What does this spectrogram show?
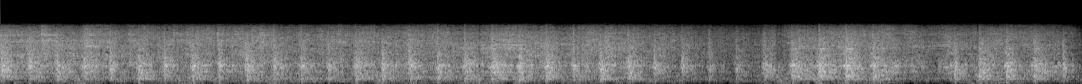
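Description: Pneumatic forging hammer striking hot steel in rapid, steady blows, several a second, as a kitchen knife blank is forged.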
